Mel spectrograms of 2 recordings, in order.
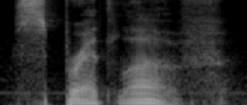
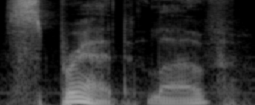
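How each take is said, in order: First: It is said plainly, with neutral emphasis. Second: It is said suggestively, with altered emphasis.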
